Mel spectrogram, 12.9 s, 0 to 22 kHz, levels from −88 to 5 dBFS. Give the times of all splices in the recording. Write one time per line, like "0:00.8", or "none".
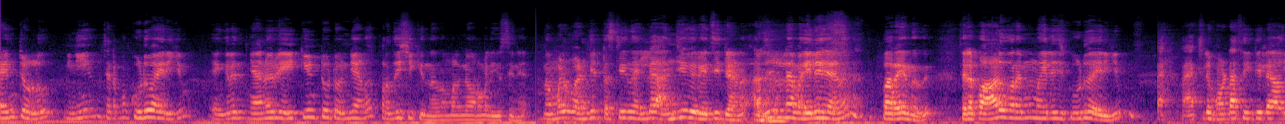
0:05.3
0:11.6

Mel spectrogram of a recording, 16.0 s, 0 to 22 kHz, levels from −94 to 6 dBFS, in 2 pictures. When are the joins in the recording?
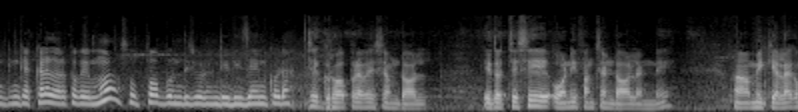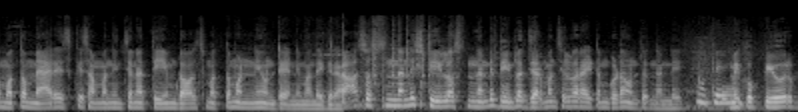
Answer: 0:03.0
0:11.4

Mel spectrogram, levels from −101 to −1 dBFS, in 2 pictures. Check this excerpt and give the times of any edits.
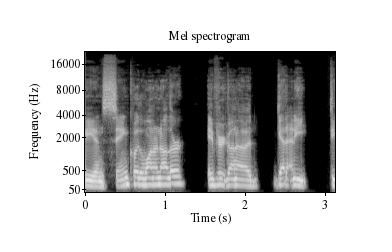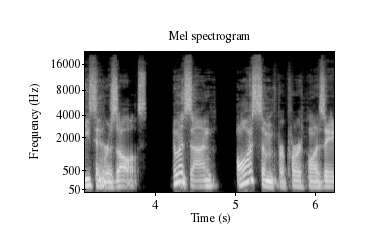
0:02.3
0:04.1

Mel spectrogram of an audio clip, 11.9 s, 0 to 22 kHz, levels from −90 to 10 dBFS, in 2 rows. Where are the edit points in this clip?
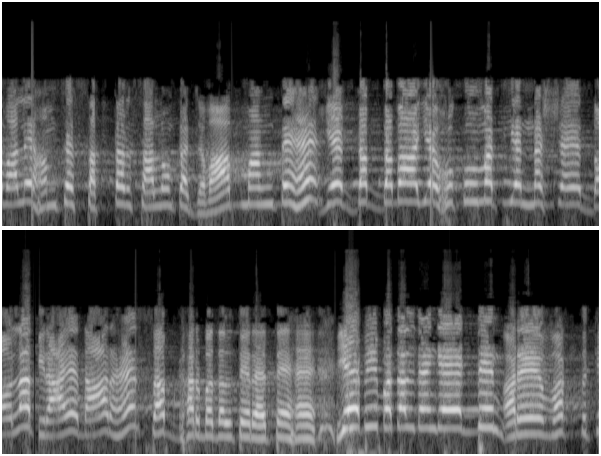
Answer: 0:03.2
0:06.3
0:10.9

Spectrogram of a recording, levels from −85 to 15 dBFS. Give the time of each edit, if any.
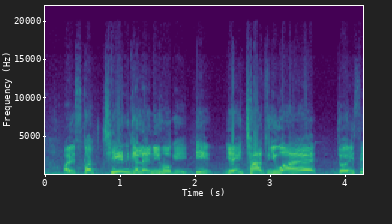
0:02.0

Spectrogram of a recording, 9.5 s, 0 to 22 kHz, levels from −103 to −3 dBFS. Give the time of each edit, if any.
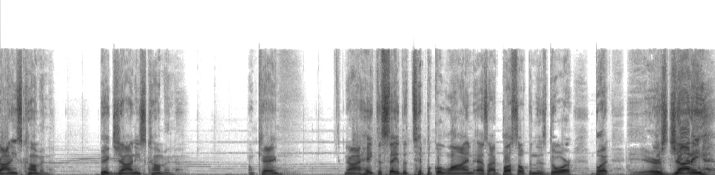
none

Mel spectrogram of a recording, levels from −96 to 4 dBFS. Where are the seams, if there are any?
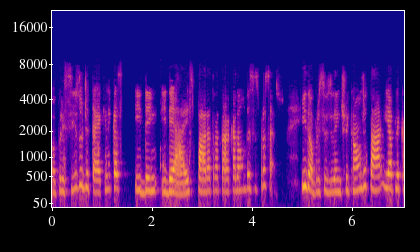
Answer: none

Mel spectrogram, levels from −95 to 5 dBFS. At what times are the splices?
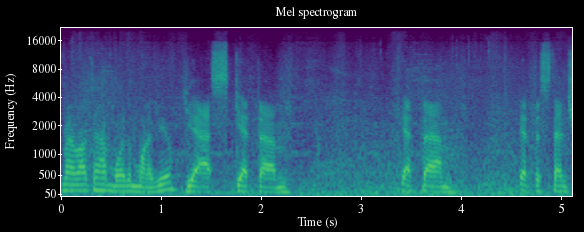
none

